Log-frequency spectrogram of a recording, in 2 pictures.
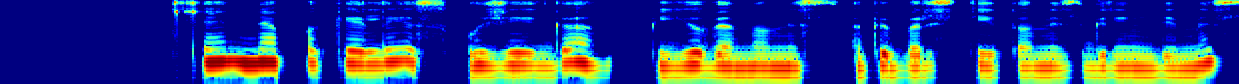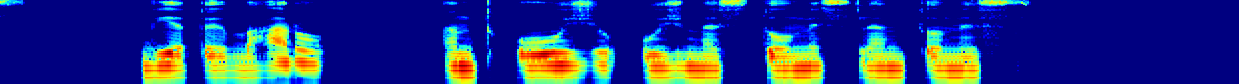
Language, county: Lithuanian, Kaunas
